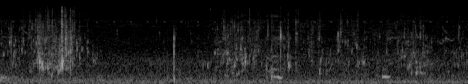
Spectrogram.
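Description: Hands sloshing and groping through shallow muddy water, with small scattered splashes and trickles and a brief sharp click near the middle.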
